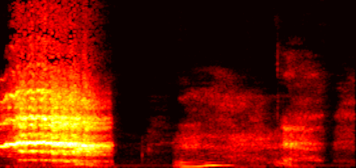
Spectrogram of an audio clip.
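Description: Țugulea's horse neighs loudly, a long bright whinny lasting over a second that wakes its rider from sleep, followed after a pause by softer snorting, breathy nickers fading out.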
